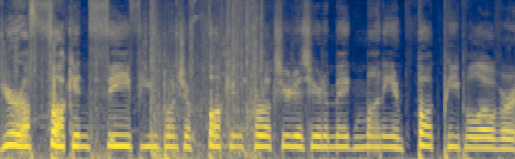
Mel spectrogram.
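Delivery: mock furious yelling. Retelling yelling at the man who owned the impound lot: retelling an angry yell. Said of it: "I started yelling at this man".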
